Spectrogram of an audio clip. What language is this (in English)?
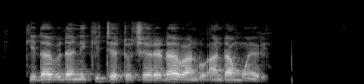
Taita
